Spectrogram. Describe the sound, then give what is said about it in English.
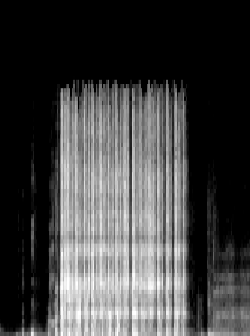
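A voice beatboxes a blast beat drum pattern, imitating very fast snare hits as a dense rapid string of sharp percussive bursts that lasts about two seconds and then stops abruptly. “What's really funny is your microphone cuts out every time you do the beatbox. It's like if you were doing hitting the snare drum, it would be like super, super fast.”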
